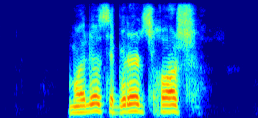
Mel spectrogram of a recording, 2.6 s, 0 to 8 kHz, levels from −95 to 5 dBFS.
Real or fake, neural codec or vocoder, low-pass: fake; codec, 24 kHz, 3 kbps, HILCodec; 7.2 kHz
